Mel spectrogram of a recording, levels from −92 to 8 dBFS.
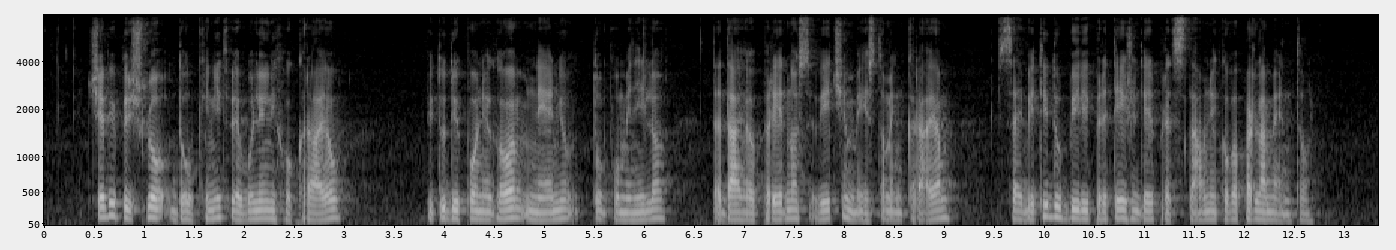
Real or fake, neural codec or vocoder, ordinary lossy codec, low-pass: fake; codec, 16 kHz, 16 kbps, FreqCodec, larger model; none; none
